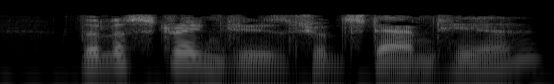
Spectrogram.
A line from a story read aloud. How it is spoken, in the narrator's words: said Voldemort quietly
